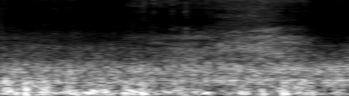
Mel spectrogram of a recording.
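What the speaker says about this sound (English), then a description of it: "It's a little windy out here today." Wind buffets the microphone outdoors, a low continuous rumble with gusty fluctuations and no voices.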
